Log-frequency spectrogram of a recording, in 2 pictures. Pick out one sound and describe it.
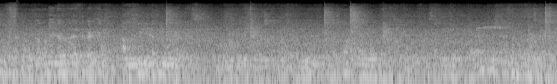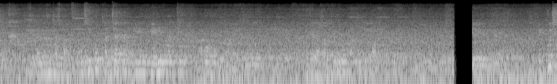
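Several men murmur in the background.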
